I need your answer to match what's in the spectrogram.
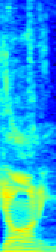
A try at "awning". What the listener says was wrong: Almost yawning. If you just drop the Y, you got it perfectly.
